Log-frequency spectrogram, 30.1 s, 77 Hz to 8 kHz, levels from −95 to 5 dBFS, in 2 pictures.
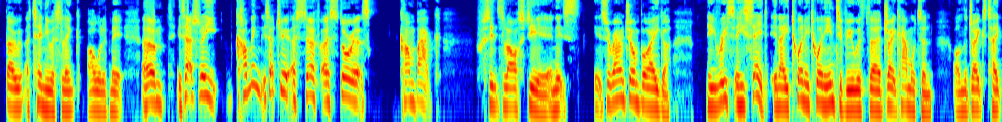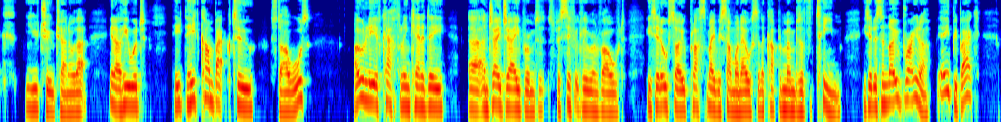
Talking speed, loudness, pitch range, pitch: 190 wpm, -14 LUFS, 130-170 Hz, 145 Hz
